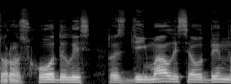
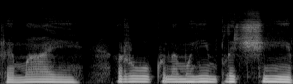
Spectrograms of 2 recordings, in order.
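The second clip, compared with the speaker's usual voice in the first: soft half-whispering; 4 dB quieter than usual. As the boy tries to pull the two great beasts away, half-whispering. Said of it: "прошепотіла Багіра".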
